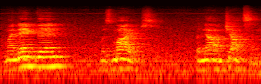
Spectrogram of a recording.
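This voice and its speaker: A man's voice: fairly even intonation, slow, lightly acted. An actor playing a solemn formerly enslaved man asking after his lost brothers, in a dramatic stage reading. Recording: very echoey hall, distant mic, faint rumble.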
